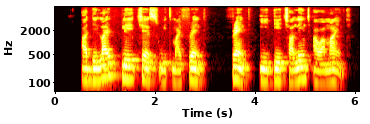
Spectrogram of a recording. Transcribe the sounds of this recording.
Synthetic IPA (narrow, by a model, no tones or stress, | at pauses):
at̚delaɪt̚plet͡ʃɛswiθmaɪfɹɛ̃nd | fɹɛ̃nd | idet͡ʃalɛ̃nd͡ʒawamãɪ̃nd̥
